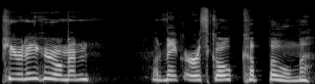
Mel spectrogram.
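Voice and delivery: high, loud alien overlord voice; booming arrogant alien overlord; Marvin the Martian. Retold or imitated. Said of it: "I was thinking Marvin the Martian".

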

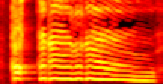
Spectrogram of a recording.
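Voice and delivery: high, loud, long crow; drawn-out high rooster call. Acted. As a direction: crow like a rooster, holding the last note. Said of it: "sound like a rooster".

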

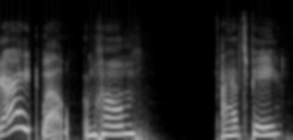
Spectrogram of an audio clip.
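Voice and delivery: chirpy announcement. Retold or imitated. Announcing coming home to husband.

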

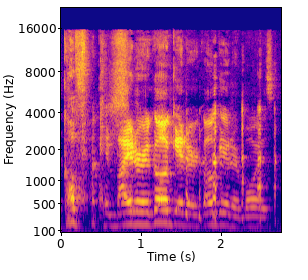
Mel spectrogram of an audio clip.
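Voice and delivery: loud, high, mock attack command; urging dogs on. Owner sending his dogs after the nun, loud excited urging. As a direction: sic them on her, loudly.

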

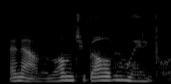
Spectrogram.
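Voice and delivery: fast hushed announcer whisper; dramatic whisper. Acted. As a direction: whisper it like a big reveal. Announcing the next topic dramatically.

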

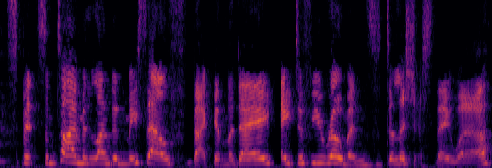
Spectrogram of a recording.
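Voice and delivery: slow, hammed-up Cockney bird; bad Cockney accent. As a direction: drawl it out in a badly faked Cockney. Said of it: "without my bad accent".

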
